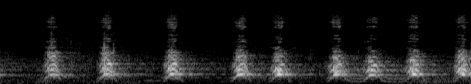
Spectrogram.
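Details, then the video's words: Dog giving a steady series of nine clipped barks, evenly spaced about every half second, with a tonal ring to each bark and a quiet background. "صوت الكلب"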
